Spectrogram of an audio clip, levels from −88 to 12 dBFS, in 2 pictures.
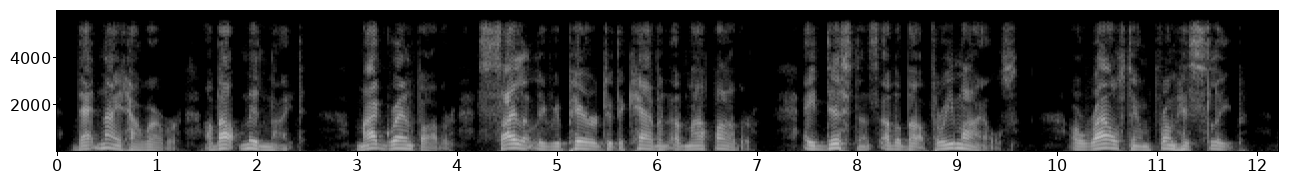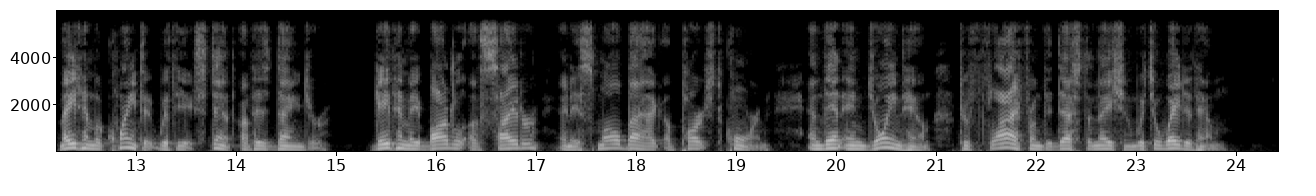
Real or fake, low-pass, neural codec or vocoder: real; 5.4 kHz; none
